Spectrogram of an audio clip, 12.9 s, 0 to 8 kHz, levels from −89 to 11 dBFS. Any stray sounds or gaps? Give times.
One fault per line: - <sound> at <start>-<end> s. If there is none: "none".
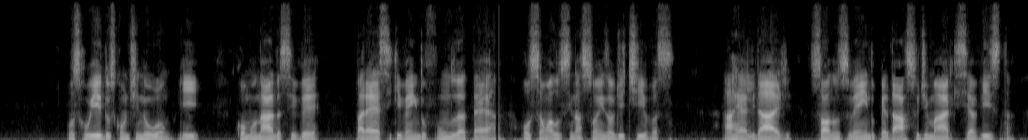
- dropout at 6.2-6.2 s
